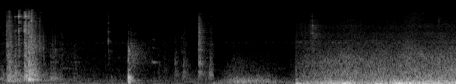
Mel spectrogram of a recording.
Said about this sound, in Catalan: Oh no! Què passa? S'ha obert la finestra! Anem a veure què passa. Segurament és un ratolí. No, ha estat un cop de vent.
